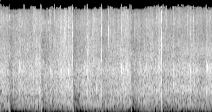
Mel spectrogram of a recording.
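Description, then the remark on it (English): A crowd applauds steadily for a man introduced as the site supervisor of their construction project, a dense wash of many hands clapping at an even, fairly loud level with no voices breaking through, lasting about three seconds. “You can give him a hand, even though you don't know what you're clapping for.”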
